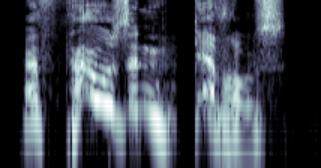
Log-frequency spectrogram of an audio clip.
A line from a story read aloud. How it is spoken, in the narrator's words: he roared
